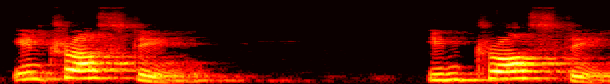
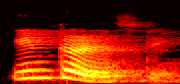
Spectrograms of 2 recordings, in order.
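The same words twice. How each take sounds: First: ইন্টারেস্টিং in three syllables, 'in-tros-ting'; corrected pronunciation. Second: ইন্টারেস্টিং in four syllables, 'in-ta-res-ting'; common mispronunciation. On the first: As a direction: squeeze the middle of ইন্টারেস্টিং to 'tros'. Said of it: "এর সঠিক pronunciation". (ইন্টারেস্টিং-এর শুদ্ধ উচ্চারণ, 'ইনট্রস্টিং') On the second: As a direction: say ইন্টারেস্টিং with a full 'ta-res'. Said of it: "pronunciation কিন্তু ভুল". (ইন্টারেস্টিং-এর ভুল উচ্চারণ, 'ইন-টা-রেস-টিং') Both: Shown as a demonstration.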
